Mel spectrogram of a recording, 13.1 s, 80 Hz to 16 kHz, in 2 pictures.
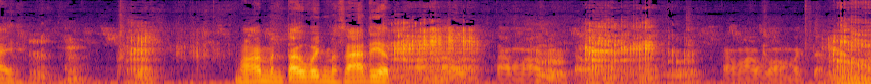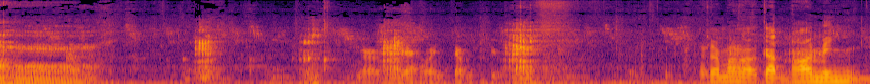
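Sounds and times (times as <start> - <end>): pigs grunting and squealing: 0.0 - 1.3, 2.4 - 11.0.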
